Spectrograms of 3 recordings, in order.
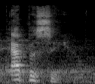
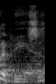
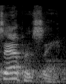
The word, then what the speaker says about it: Appice: Dio refused to mispronounce it. So he would say Appice, which is the way it should have been pronounced. – Mm-hmm. – And he refused to because it's a strong Italian name. He's like, no, I'm not going to call it Appice. It's not Appice. It's Appice.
